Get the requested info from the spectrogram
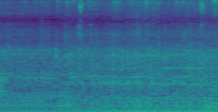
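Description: Side-by-side utility vehicle's engine running steadily while the vehicle is under way, a continuous low drone heard from the seat.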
